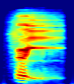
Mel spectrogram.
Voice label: "3", UK Speech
